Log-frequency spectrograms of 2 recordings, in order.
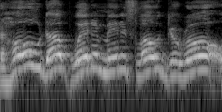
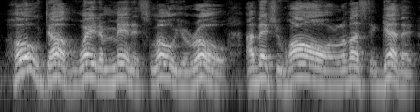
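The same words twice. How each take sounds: First: High-pitched, punchy interjection; goat brother butting in. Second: Big goat's challenge. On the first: Goat brother halts the troll to defend his side, butting in. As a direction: cut in high and drag out "roll". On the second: Grande Gruff bets the troll they can win, loud challenge. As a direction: halt him firmly, drawing out the words. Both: Acted.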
